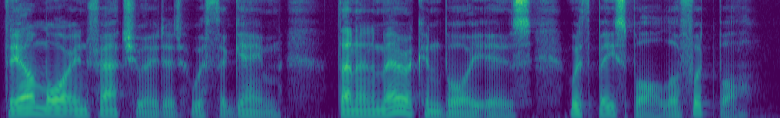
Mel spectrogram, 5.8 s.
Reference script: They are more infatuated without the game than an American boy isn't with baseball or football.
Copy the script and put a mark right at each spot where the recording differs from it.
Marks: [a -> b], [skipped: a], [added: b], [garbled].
They are more infatuated [without -> with] the game than an American boy [isn't -> is] with baseball or football.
